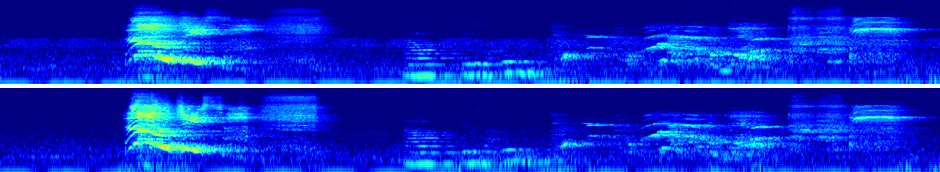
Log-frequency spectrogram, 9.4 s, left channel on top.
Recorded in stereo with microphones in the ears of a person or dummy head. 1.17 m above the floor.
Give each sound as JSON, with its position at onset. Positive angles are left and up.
{"t": 1.2, "sound": "a shout", "side_deg": -30, "distance_m": 2.0}
{"t": 4.0, "sound": "a woman speaking", "side_deg": 10, "distance_m": 6.5}
{"t": 5.4, "sound": "a giggle", "side_deg": 10, "distance_m": 6.0}
{"t": 7.7, "sound": "a camera shutter", "side_deg": 10, "distance_m": 6.5}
